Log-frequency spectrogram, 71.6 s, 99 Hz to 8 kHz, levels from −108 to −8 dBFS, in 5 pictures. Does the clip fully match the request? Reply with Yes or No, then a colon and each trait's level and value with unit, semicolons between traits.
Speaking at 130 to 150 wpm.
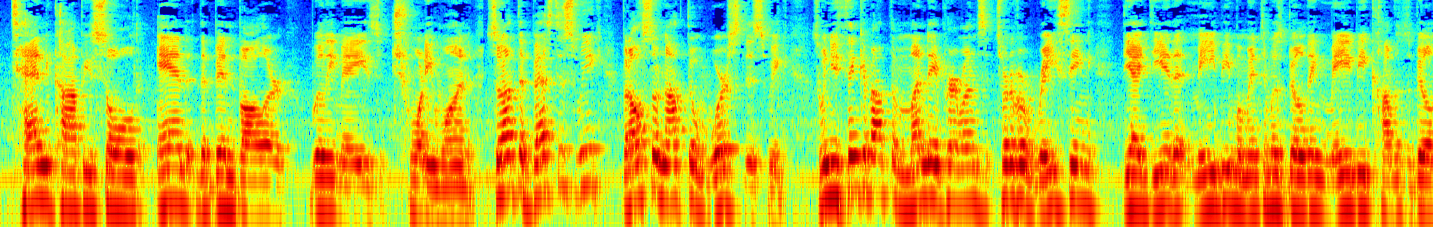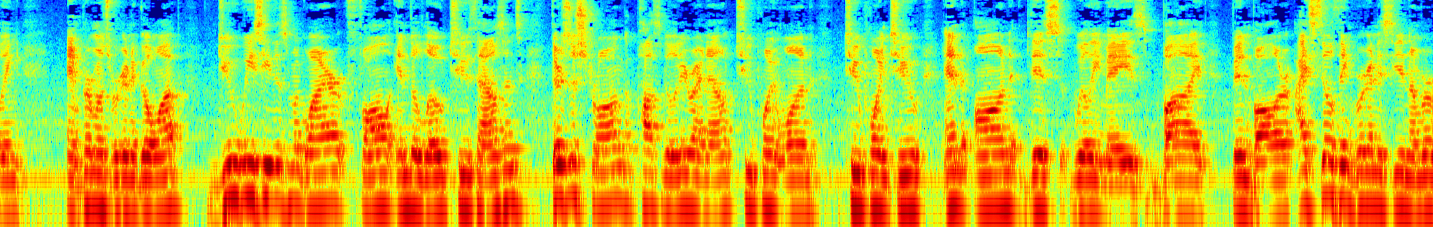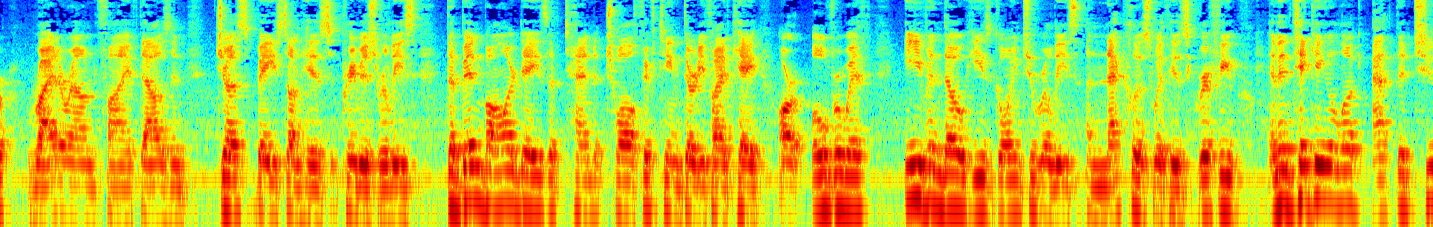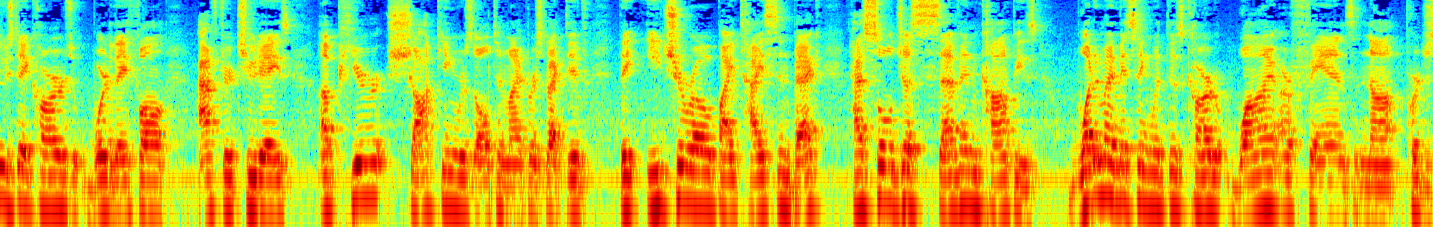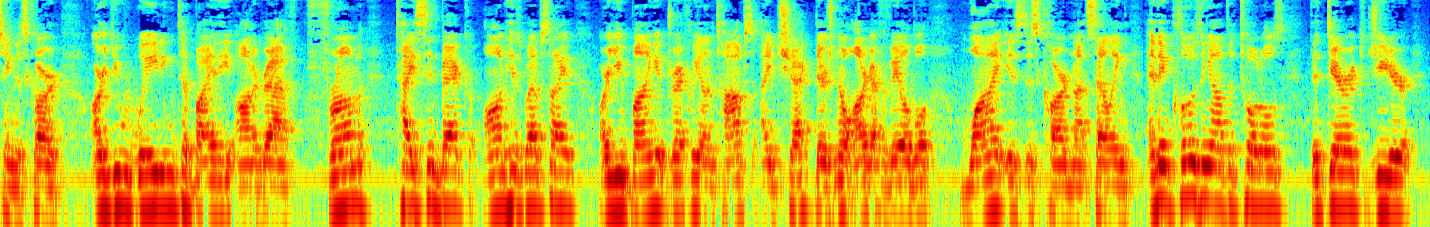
No: average, 175 wpm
